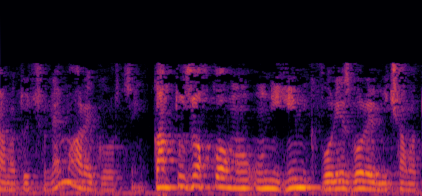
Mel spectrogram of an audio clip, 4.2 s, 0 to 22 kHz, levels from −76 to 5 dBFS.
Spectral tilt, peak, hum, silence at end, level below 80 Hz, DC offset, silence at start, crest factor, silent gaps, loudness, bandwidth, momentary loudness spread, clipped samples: -5 dB/octave; -6 dBFS; none; 0 s; -42 dBFS; under 0.1%; 0 s; 16 dB; none; -23 LUFS; 6 kHz; 8 LU; under 0.1%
